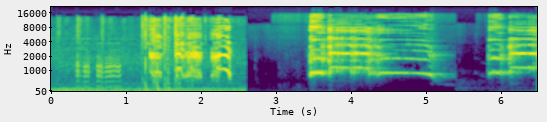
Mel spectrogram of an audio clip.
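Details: Rooster crowing in the morning: a low rumbling noise, then harsh broken calls, followed by two long harmonic crows that hold steady and fall at the end, separated by short silences.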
